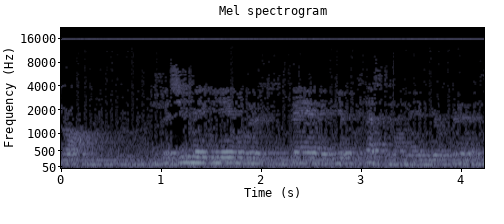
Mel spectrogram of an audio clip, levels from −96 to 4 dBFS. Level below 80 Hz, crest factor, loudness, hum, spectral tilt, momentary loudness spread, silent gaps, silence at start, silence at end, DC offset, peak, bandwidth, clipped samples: -68 dBFS; 18 dB; -49 LUFS; none; -6.5 dB/octave; 8 LU; none; 0 s; 0 s; under 0.1%; -32 dBFS; 16 kHz; under 0.1%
